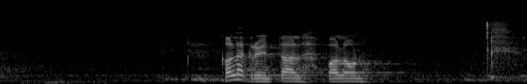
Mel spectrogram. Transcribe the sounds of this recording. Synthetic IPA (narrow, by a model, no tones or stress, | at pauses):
kɑlːeɡɾynt̪ɑlpɑlon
